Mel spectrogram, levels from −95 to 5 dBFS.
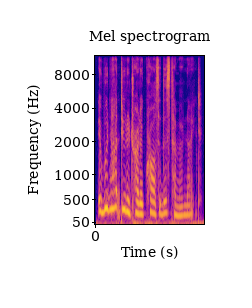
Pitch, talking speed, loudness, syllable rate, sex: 235 Hz, 355 wpm, -15 LUFS, 6.3 syllables/s, female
